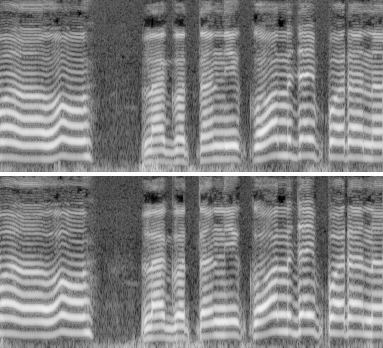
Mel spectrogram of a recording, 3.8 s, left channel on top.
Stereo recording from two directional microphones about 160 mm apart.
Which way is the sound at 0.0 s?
25° right (ahead or behind).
